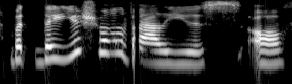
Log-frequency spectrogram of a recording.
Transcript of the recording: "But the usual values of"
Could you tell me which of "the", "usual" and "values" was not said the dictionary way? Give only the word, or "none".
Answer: none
